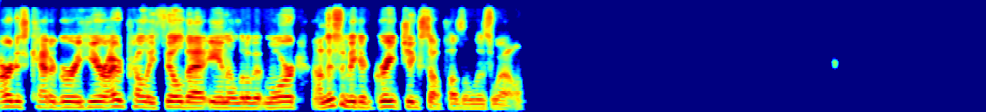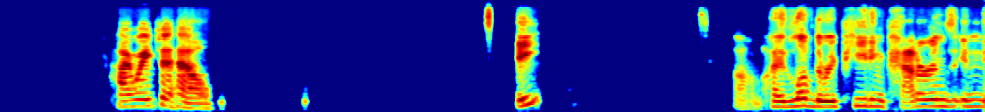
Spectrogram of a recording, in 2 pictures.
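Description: A woman speaks calmly over an online call, with long pauses.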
